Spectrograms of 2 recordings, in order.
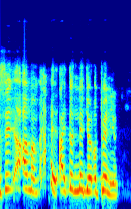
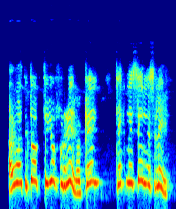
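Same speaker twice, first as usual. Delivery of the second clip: very high, weird, squeaky voice; 8 semitones higher than usual. Asking the others for a real talk and to be taken seriously, in a weird squeaky Mickey Mouse voice. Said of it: "that weird squeaky Mickey Mouse voice".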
